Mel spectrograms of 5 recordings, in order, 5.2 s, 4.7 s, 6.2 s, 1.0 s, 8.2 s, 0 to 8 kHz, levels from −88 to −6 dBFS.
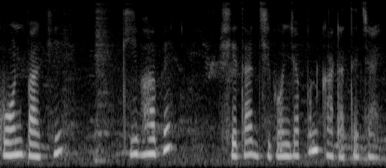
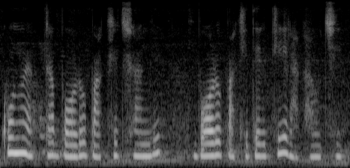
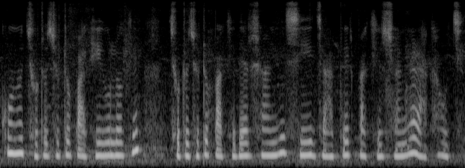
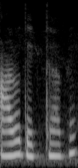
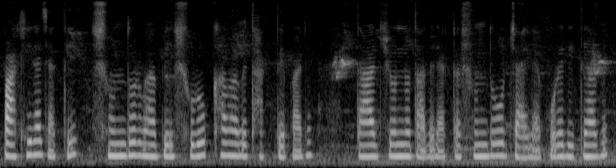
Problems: constant background noise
